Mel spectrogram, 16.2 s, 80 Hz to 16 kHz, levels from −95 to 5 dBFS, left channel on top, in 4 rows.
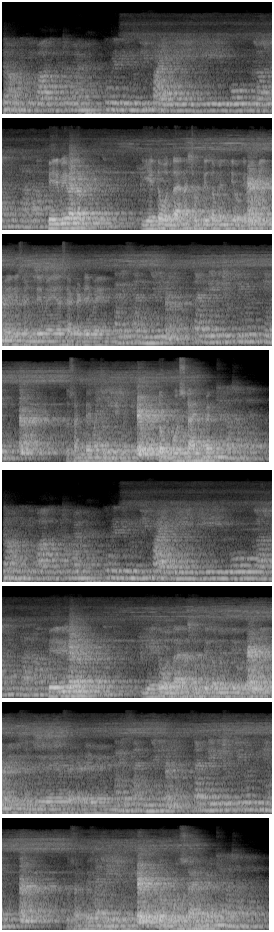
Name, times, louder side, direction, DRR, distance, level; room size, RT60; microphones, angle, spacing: voice 1, 0.0-5.1 5.4-5.6 9.8-12.2 13.5-14.6 15.0-16.0, equal, 15° right, -13 dB, 1.0 m, -31 dB
sound 1, 1.7-15.1, equal, 20° left, 1.1 m, -31 dB
voice 2, 4.7-5.3 6.1-9.7 13.1-14.1 14.5-15.3, left 2 dB, 60° left, 1 dB, 0.4 m, -25 dB
3.3 x 3.1 x 2.4 m, 2.2 s
head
